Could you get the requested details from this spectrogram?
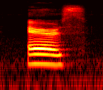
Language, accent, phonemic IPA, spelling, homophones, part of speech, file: English, US, /ɛəɹz/, airs, Ayres / eres / eyres / heirs, noun / verb, En-us-airs.ogg
- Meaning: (noun) 1. plural of air 2. Affected manners intended to impress others; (verb) third-person singular simple present indicative of air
